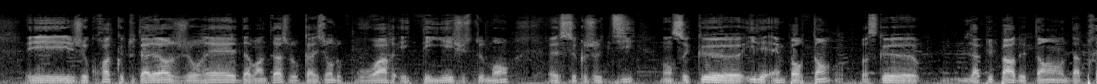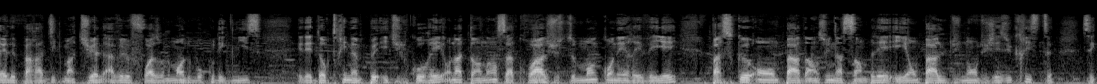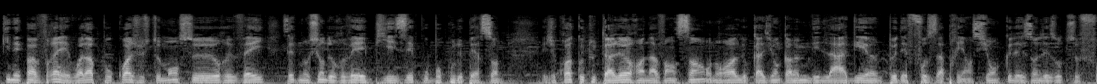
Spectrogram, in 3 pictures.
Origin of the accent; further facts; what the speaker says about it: Cameroon; c'est parce que nous sommes Camerounais.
